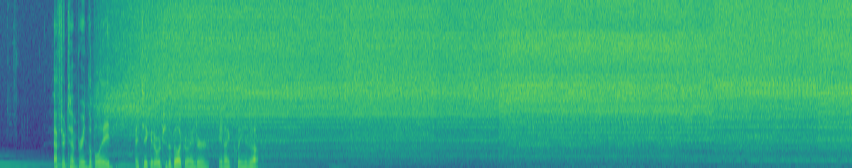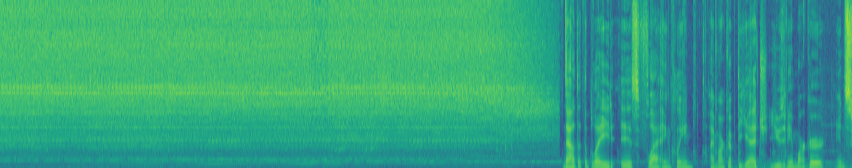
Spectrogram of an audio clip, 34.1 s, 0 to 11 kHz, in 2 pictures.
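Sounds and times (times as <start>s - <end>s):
belt grinder grinding steel: 1.8s - 28.3s.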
